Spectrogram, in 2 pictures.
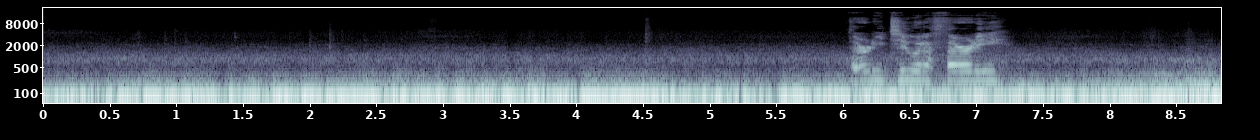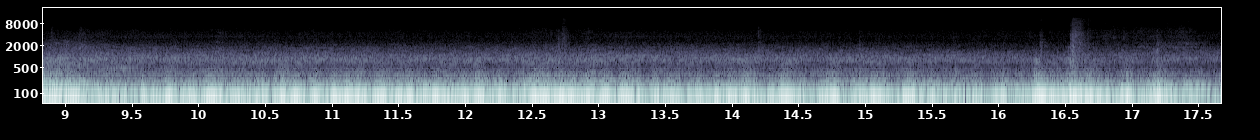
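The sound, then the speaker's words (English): Steady low road rumble from inside a moving car driving itself as the tires roll over manhole covers, with a couple of dull thumps breaking through the constant drone and a brief tonal whine midway. “Definitely driving over those manhole covers, so it's not second-guessing manhole covers”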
